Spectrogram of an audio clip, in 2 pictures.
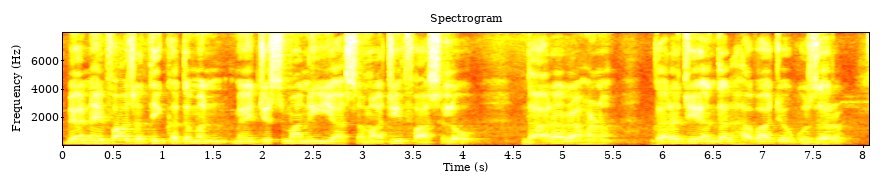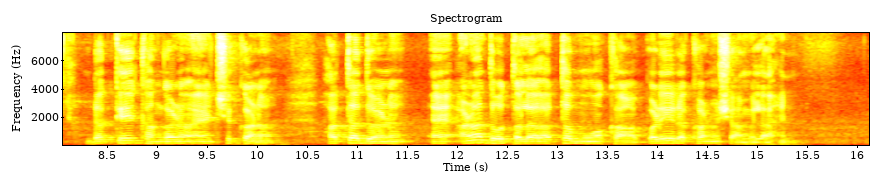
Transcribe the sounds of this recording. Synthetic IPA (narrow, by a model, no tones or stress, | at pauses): ɓijənɪ̆ɦɪfaːzət̪ikɐd̪əmənɪ̆mẽd͡ʑɪsmaːnijasɐmaːd͡ʑifaːsɪlo | d̪aːɾɾɐɦəɽ̃ʊ̆ | ɡʱɐɾ̆d͡ʑeːɐ̃nd̪əɾɦɐʋad͡ʑoːɡʊzəɾ | ɖɐkekʰɐ̃ŋɡəɽ̃ʊ̆ɛ̃ːt͡ɕʰɪkəɽ̃ʊ̆ | hɐt̪ʰə̆d̪ʱɪɽ̃ʊ̆ | ɛ̃ːʔɐɽ̃əd̪ʱoːt̪əlɦɐt̪ʰə̆mũːə̆kʰãːpɐɽ̤eɾɐkʰəɽ̃ʊ̆ʃaːmɪlaːɦɪnɪ̆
